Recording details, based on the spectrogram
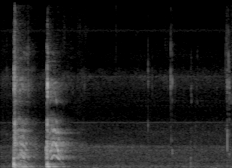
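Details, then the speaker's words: Adult man coughing during a recorded talk, apologizing for a cough he cannot hold back: two short, harsh coughs in quick succession, then quiet room noise. "ก็ต้องขอโทษนะครับอาจจะมีเสียงไอด้วยนะครับผมห้ามไม่อยู่นะครับพี่ต้องขอโทษด้วยนะครับ"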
